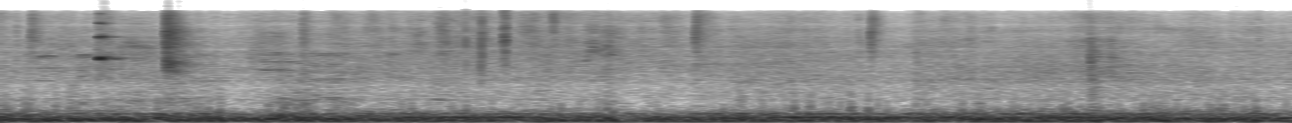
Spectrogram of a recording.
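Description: Passenger train in motion, heard from inside the carriage: a loud, steady low rumble with faint scattered clicks.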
